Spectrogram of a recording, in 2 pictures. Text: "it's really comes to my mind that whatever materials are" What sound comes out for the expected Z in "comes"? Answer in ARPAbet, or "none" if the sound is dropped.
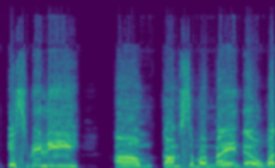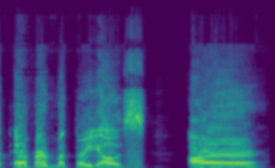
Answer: S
